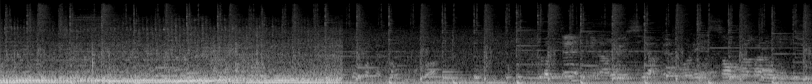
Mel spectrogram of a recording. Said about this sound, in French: on se prend à écouter le ronronnement de cette voiture de plus de 70 ans, sans technologie ni capteur, pas de bip-bip pour les parkings non plus, ni de direction assistée, juste la dextérité et les bras du chauffeur.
